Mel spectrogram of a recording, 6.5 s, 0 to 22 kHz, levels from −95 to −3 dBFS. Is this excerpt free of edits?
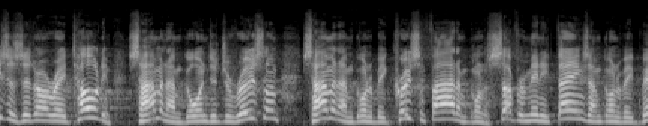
yes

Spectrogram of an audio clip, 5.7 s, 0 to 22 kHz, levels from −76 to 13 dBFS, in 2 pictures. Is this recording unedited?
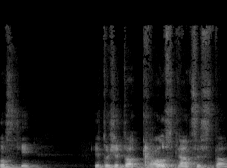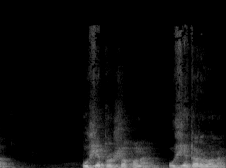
yes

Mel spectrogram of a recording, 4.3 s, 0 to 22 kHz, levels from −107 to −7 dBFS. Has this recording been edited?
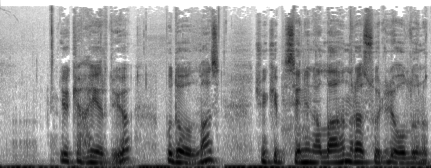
yes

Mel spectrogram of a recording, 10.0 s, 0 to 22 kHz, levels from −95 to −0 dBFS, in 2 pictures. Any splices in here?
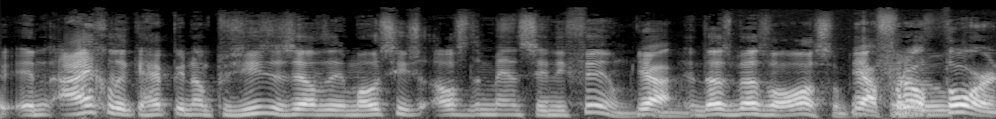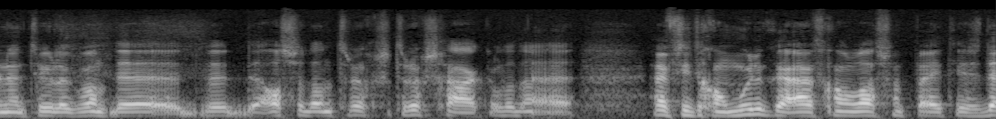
yes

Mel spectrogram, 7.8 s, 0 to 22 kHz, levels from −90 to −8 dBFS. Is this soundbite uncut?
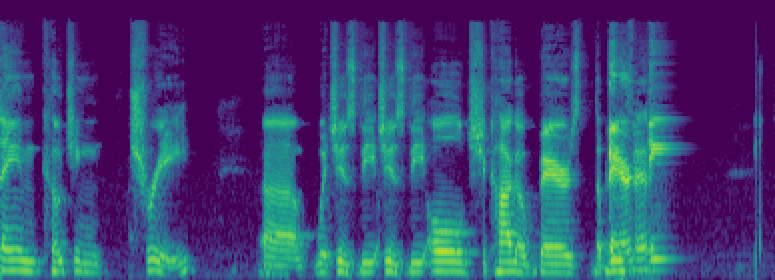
no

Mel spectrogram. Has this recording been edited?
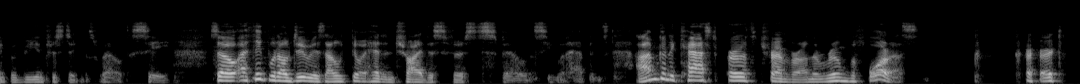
no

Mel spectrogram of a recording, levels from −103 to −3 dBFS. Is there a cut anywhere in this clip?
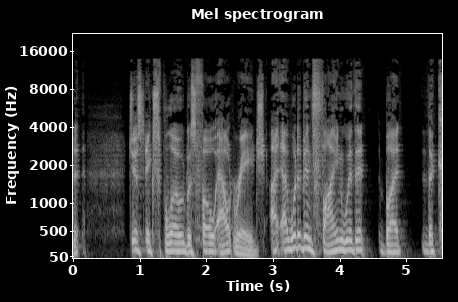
yes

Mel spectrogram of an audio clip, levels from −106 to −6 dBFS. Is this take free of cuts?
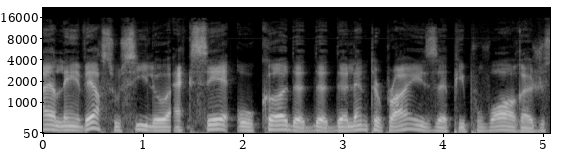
no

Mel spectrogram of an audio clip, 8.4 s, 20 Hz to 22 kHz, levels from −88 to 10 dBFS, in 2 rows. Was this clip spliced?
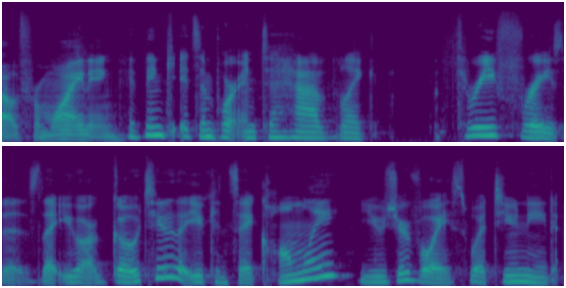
yes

